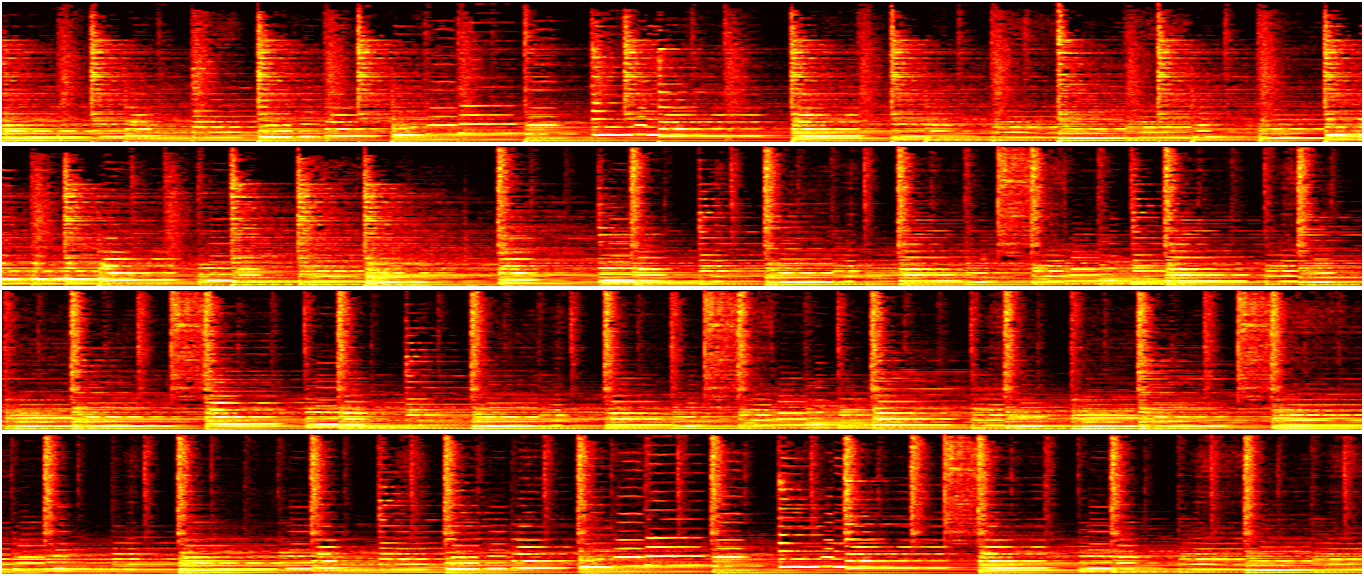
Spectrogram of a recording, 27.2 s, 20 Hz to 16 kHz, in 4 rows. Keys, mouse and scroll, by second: 0.0 click, 0.5 click, 2.7 click, 4.4 click, 6.3 click, 6.8 click, 9.8 click, 10.2 click, 10.9 click, 11.4 Delete, 12.0 shift+a, 13.7 g, 14.6 click, 15.1 click, 16.2 click, 16.6 click, 17.9 click, 18.3-20.2 typing, 19.9 click, 22.0 click, 23.6 z, 24.2 click, 24.7 click, 25.8 click, 26.3 click.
